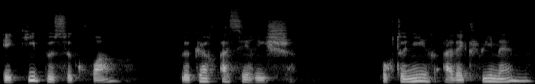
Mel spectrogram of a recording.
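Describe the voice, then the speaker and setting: Slow, mellow man reciting poetry. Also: medium pitch. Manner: measured, pausing between short phrases. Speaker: poetry reader.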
